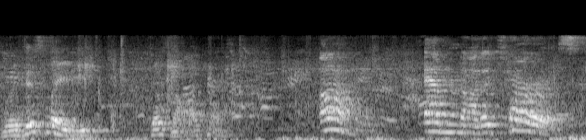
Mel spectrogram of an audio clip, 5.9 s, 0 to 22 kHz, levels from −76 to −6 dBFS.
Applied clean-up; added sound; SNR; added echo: none; Hiss; 9 dB; reverberation time 0.8 s.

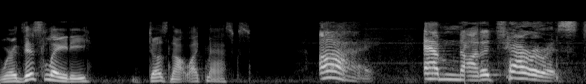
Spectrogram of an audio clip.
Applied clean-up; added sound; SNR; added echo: none; none; none; none.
